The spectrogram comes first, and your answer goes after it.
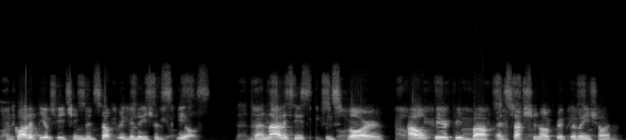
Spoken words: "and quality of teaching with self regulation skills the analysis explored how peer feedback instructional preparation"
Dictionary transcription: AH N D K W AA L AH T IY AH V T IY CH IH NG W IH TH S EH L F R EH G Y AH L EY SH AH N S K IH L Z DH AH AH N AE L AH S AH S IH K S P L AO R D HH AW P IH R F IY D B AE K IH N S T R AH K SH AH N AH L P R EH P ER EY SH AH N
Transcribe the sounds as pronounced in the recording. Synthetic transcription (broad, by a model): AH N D K W AA L AH T IY AH V T IY CH IH NG W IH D S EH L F R EH G Y AH L EY SH AH N S K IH L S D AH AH N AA L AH S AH S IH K S P L AO R HH AW F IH R F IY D B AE K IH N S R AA K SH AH N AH L P R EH P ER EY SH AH N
